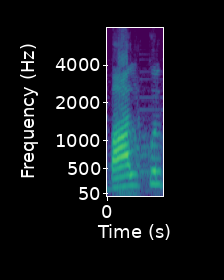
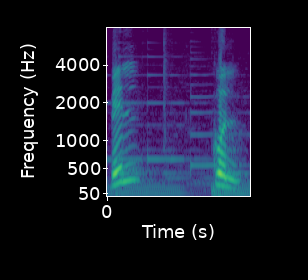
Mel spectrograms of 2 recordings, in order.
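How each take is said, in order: First: The first vowel is a long 'aa'. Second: The first vowel is a short 'i'. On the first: The speaker calls it wrong. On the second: The speaker calls it right.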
